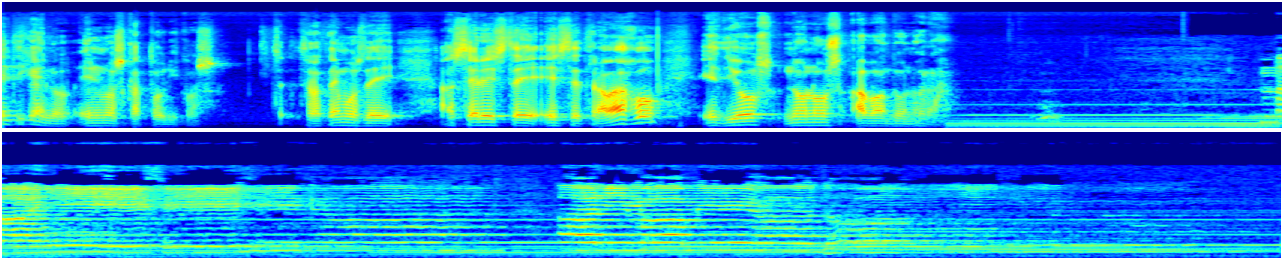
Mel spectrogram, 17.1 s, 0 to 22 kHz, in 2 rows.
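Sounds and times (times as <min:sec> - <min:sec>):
slow chanted vocal music: 0:06.4 - 0:17.0.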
